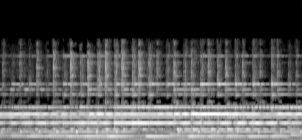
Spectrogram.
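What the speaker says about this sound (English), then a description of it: "crotales and they make the right noise." Crotales struck with moleskin-covered mallets, giving a steady shimmer of bright, sustained bell-like tones with long ringing overtones, played continuously at an even level with no talking.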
